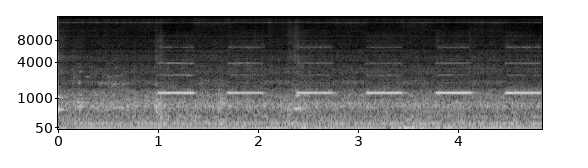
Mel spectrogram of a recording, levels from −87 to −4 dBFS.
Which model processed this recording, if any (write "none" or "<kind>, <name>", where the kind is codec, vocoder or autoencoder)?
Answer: autoencoder, DAC-VAE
